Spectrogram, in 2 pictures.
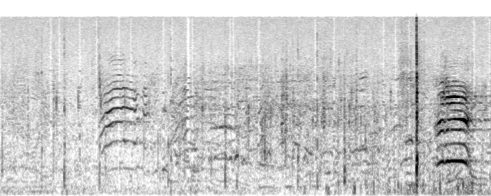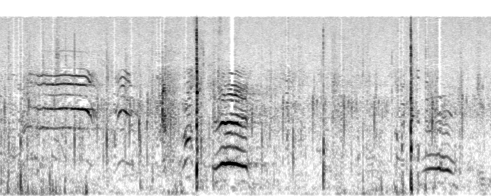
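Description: Tennis balls struck by rackets during a clay-court rally, making three sharp pops a few seconds apart. Short, high-pitched shouts from players come between and just after the shots.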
